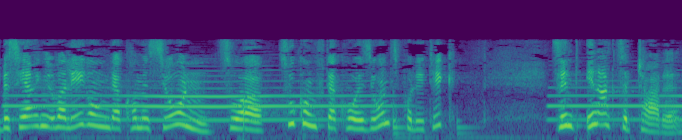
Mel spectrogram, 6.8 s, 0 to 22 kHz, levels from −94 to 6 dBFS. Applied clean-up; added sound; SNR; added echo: none; Wind instrument, woodwind instrument; 8 dB; none.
